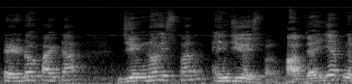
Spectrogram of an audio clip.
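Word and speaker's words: Pteridophyta: फिर से देखते हैं, थैलोफाइटा, ब्रायोफाइटा, टेरिडोफाइटा, टेरिडो में पी साइलेंट है, टेरिडोफाइटा, जिम्नोस्पर्म, एंजियोस्पर्म।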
